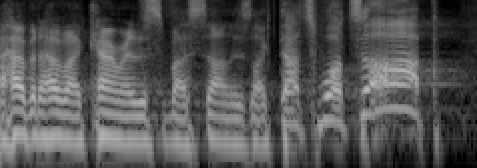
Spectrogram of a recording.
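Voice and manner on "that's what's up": high, slow whooping shout; a hyped young man shouting his approval; imitating son yelling in triumph; son's cheer.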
